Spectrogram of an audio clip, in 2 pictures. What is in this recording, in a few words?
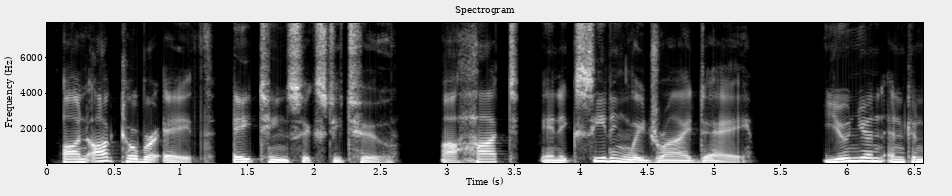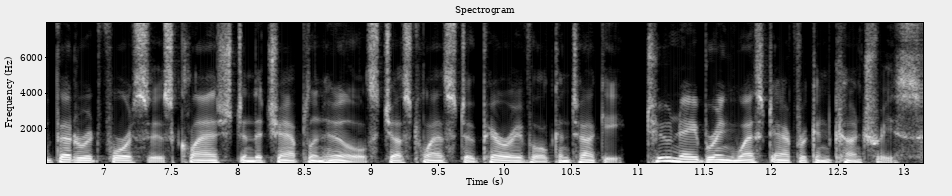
Documentary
